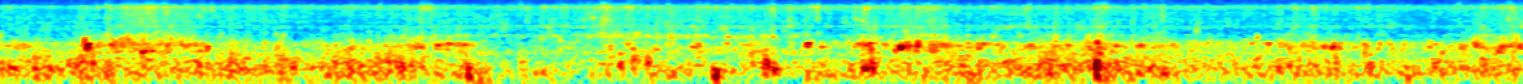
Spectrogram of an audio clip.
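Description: Faint, irregular sloshing and small splashes of water against a boat's hull as a black drum is held at the surface and moved back and forth to revive it.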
